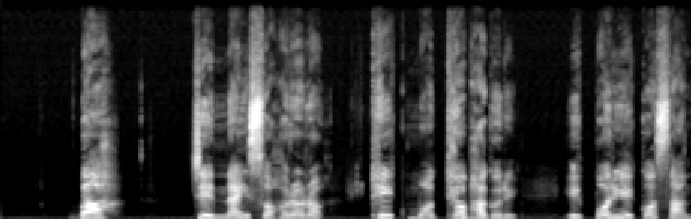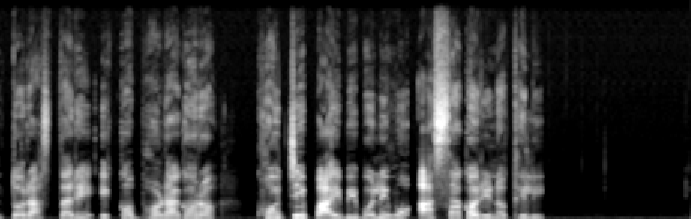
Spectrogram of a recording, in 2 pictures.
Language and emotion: Odia, surprised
